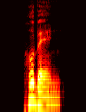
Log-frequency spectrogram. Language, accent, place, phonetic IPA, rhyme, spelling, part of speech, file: German, Germany, Berlin, [ˈhʊbl̩n], -ʊbl̩n, Hubbeln, noun, De-Hubbeln.ogg
- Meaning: dative plural of Hubbel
